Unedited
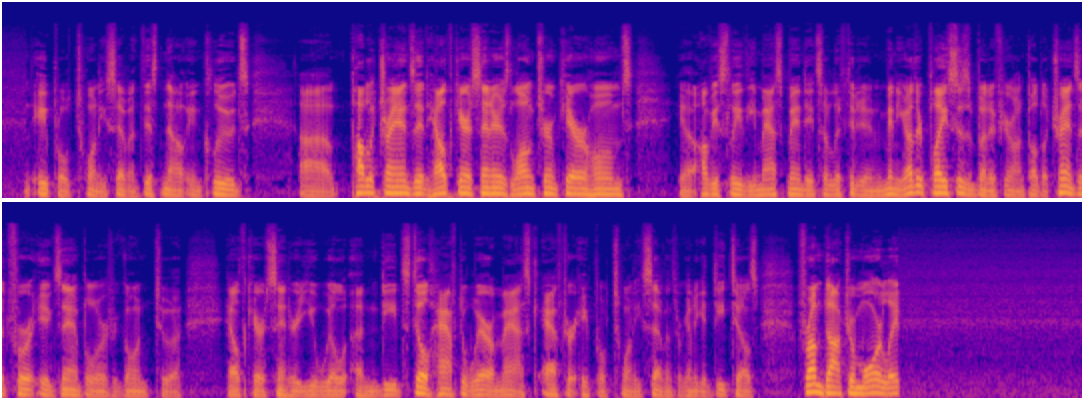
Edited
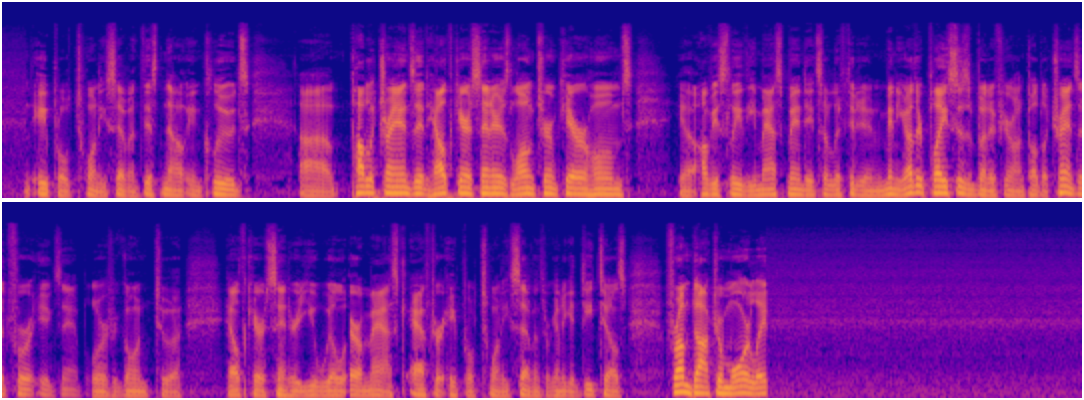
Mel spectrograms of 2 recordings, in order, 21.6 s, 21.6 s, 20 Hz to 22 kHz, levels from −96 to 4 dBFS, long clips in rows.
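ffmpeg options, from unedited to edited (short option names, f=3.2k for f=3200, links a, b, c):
-filter_complex "[0:a]asplit=3[a][b][c];[a]atrim=end=11.71,asetpts=PTS-STARTPTS,afade=t=out:st=10.53:d=1.18[d];[b]atrim=start=11.71:end=14.282,asetpts=PTS-STARTPTS,afade=t=in:d=0.004:c=hsin[e];[c]atrim=start=15.598[f];[d][e]concat=n=2:v=0:a=1[g];[g][f]acrossfade=d=0.004:c1=hsin:c2=hsin"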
